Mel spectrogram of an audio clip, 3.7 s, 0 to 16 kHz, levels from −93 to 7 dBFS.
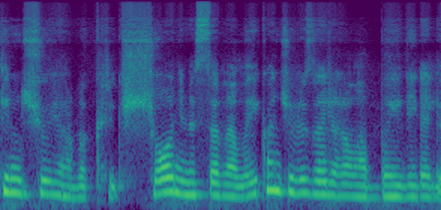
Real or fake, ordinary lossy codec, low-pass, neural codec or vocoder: fake; Opus, 32 kbps; 14.4 kHz; codec, 44.1 kHz, 2.6 kbps, DAC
